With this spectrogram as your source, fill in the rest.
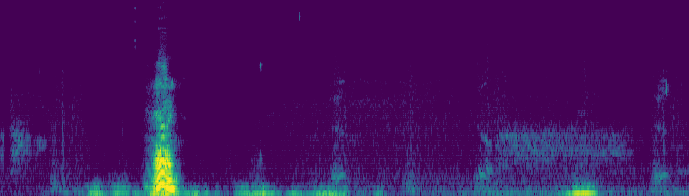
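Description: A rushing magical dash effect whooshes.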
